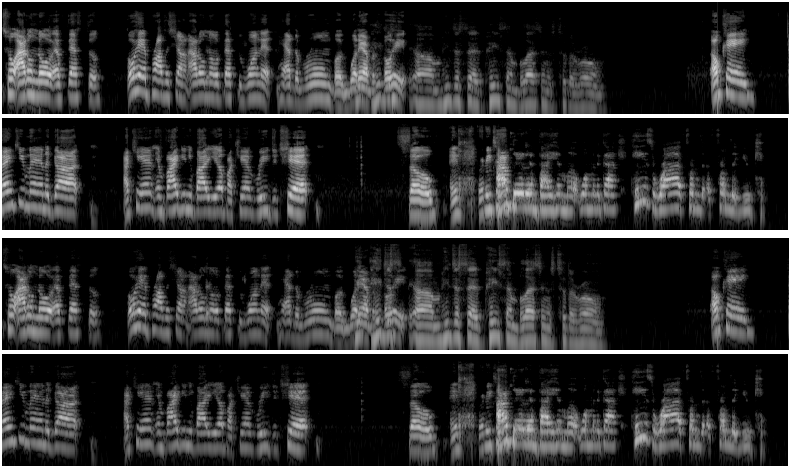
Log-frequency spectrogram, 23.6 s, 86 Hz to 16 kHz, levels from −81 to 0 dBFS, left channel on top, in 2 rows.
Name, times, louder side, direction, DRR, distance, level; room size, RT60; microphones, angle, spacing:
voice 1, 0.0-1.5 1.9-6.0 10.6-11.3 11.8-13.0 13.6-16.4 17.8-18.7 19.0-19.4, left 7 dB, 75° left, 0.5 m, -27 dB
voice 2, 5.3-9.0, right 4 dB, 80° right, 0.5 m, -38 dB
voice 3, 19.2-21.0 21.3-23.2, left 1 dB, ahead, 0.8 m, -28 dB
3.6 x 2.9 x 2.8 m
head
